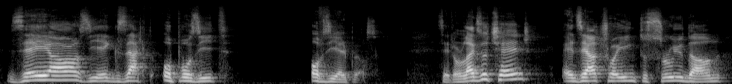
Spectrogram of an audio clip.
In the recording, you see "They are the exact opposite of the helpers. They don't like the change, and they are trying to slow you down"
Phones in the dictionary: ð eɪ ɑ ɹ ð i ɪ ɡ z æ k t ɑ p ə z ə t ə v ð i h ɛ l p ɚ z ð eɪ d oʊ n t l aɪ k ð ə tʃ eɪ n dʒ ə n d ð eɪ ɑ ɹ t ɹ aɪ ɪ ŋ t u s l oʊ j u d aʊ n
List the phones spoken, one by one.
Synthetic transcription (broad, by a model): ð eɪ ɑ ɹ ð i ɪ ɡ z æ k t ɑ p ə z ə t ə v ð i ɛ l p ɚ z ð eɪ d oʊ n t l aɪ k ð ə tʃ eɪ n dʒ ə n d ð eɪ ɑ ɹ t ɹ aɪ ɪ ŋ t u s l oʊ j u d aʊ n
